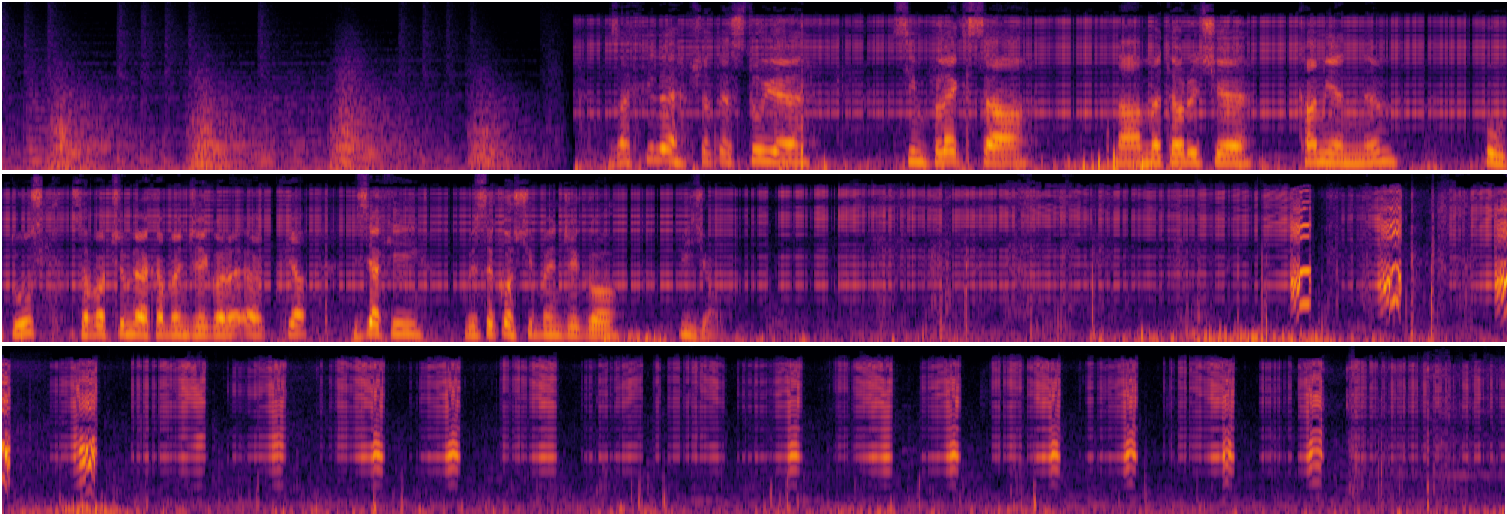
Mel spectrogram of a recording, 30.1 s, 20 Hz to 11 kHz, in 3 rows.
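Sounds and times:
metal detector beeping: 3.8s - 30.0s.

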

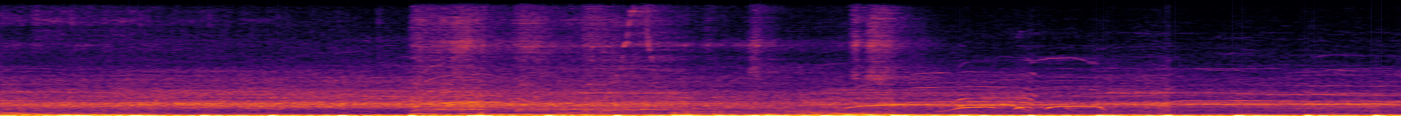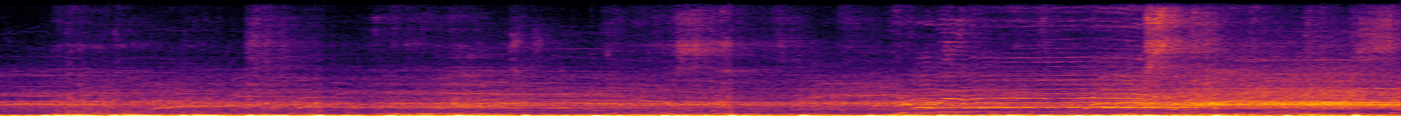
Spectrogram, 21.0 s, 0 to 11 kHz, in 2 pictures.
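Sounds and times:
deep pulsing bass throb: 0.0s - 21.0s
fans screaming and whooping: 0.0s - 21.0s.

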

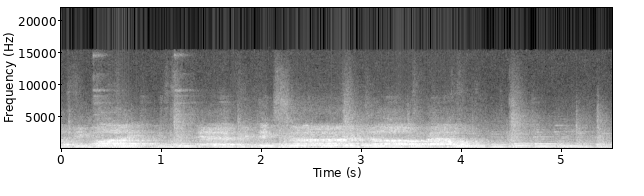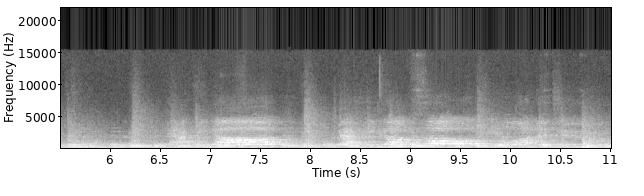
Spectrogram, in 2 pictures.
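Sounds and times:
choir singing: 0.0s - 4.5s, 6.6s - 11.0s
instrumental backing: 0.0s - 11.0s
percussion hits: 0.0s - 11.0s.

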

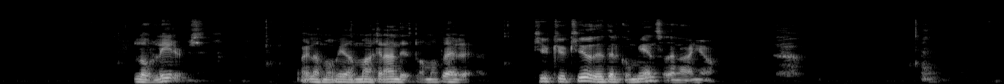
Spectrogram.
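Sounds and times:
man speaking: 1.4s - 2.0s, 3.0s - 4.7s, 5.4s - 7.1s.

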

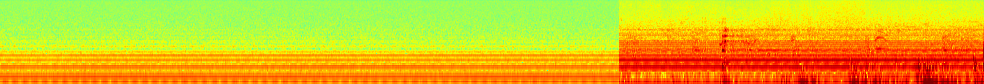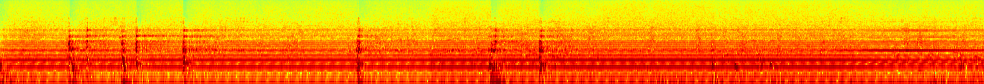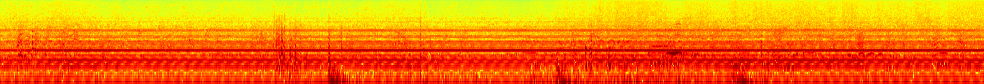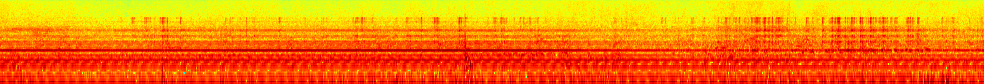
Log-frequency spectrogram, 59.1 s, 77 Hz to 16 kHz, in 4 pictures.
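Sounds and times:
mains hum: 0.0s - 59.0s
electronic drone of held tones: 9.3s - 59.0s
clicks and pops: 33.5s - 36.2s.

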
